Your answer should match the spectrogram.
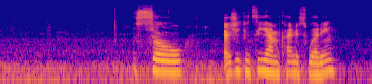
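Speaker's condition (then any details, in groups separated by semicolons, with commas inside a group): Cerebral palsy, spastic, severe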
